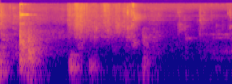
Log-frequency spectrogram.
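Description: Light handling noise from a smartphone repair bench: a short clack about a quarter second in, then a few soft rustles as the phone frame is lifted off the bubble-wrap mat.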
